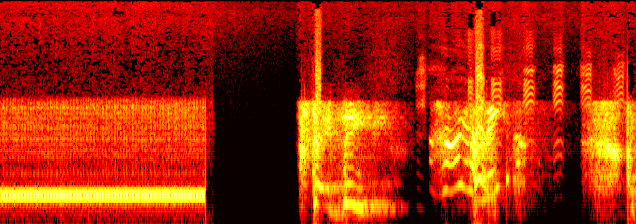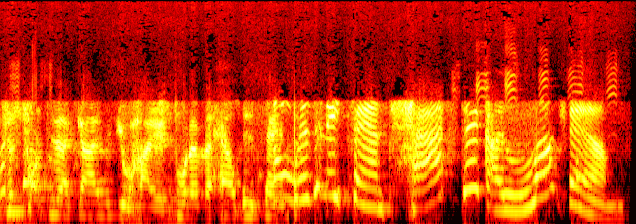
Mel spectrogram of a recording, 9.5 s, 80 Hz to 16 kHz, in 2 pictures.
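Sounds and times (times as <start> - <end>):
telephone dial tone while placing a call: 0.0 - 1.6
laughter: 2.3 - 9.5
speech: 4.8 - 9.5.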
